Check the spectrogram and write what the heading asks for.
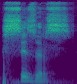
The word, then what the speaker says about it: scissors: C silent after S, muscle, scissors, fascinate, scene, scenario.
